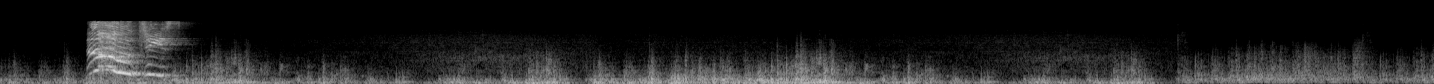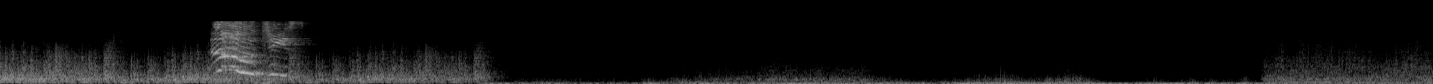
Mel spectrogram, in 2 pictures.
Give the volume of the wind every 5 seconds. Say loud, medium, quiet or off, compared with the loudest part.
medium, loud, medium, medium, quiet, quiet.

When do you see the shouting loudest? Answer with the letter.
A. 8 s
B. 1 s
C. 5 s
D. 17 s
B.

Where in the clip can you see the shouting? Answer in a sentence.
You can hear the shouting from 0.8 to 1.8 s and from 16.4 to 17.4 s.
